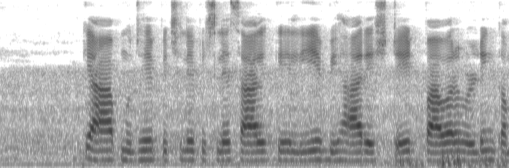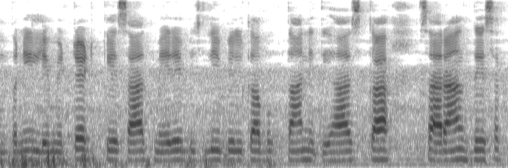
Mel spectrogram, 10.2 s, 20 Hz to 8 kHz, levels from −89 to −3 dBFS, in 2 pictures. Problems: constant background noise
